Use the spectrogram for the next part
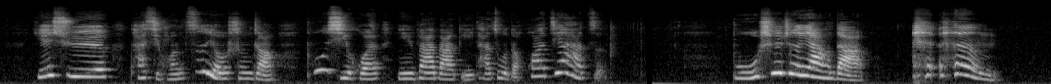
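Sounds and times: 
speech: 0:00.4 - 0:06.2, 0:07.3 - 0:10.1
child clearing throat: 0:09.1 - 0:09.8.

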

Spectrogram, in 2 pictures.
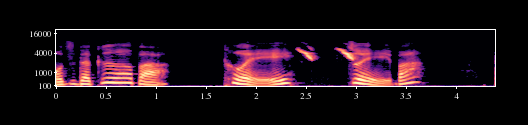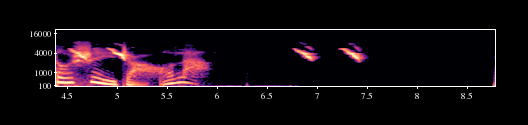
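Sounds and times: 
speech: 0:00.0 - 0:03.7, 0:04.4 - 0:05.9
small bird chirping loudly: 0:02.4 - 0:03.1, 0:04.5 - 0:05.3, 0:06.8 - 0:07.6.

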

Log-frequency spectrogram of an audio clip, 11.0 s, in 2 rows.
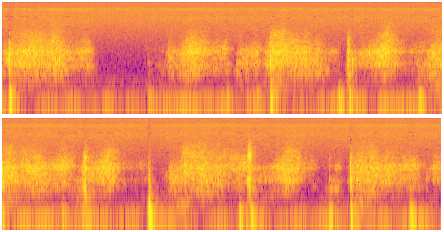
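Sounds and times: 
ear massage rubbing and brushing: 0:00.0 - 0:10.9.

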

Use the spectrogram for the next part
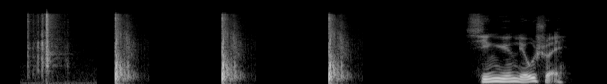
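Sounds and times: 
rapid series of gunshots: 0:01.2 - 0:01.5, 0:02.2 - 0:02.6, 0:03.3 - 0:03.7
speech: 0:04.7 - 0:05.7.

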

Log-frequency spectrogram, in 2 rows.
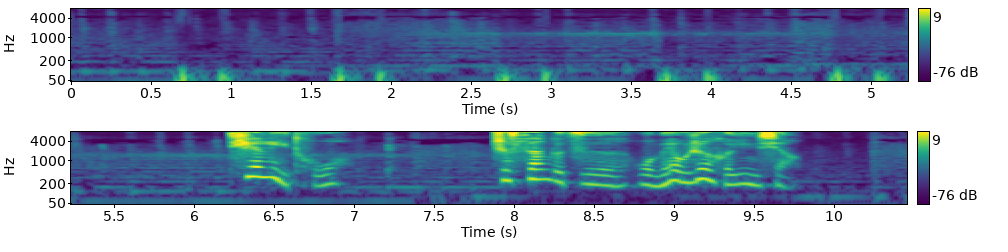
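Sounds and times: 
heartbeat thumps: 0:00.6 - 0:02.1, 0:02.7 - 0:03.1, 0:03.7 - 0:04.2, 0:04.8 - 0:05.2
low steady hum: 0:02.7 - 0:03.1, 0:03.7 - 0:04.1, 0:04.8 - 0:05.2
speech: 0:06.2 - 0:07.0, 0:07.9 - 0:09.8.

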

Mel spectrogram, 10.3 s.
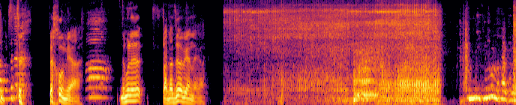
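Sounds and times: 
speech: 0:00.0 - 0:01.8, 0:02.4 - 0:04.2, 0:10.0 - 0:10.3
electric drill whirring from construction work: 0:04.5 - 0:08.9.

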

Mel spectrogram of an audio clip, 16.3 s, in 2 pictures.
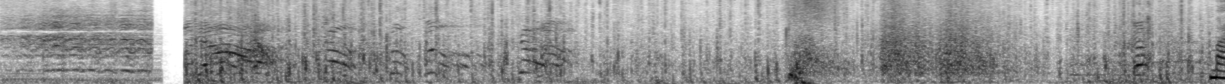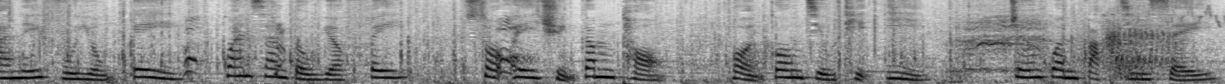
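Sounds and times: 
horses whinnying: 0:00.0 - 0:04.0, 0:07.2 - 0:11.8, 0:12.6 - 0:16.3
hooves clip-clopping: 0:01.2 - 0:16.3
speech: 0:08.1 - 0:16.3.

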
